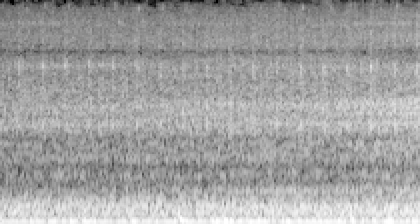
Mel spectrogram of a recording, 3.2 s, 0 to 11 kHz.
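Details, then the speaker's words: Chevy truck V8 just after full engine rebuild, first start on 4-year-old fuel, oil still priming lifters and rockers: steady low rumble idle growing quieter, belt squeak and tick gone, slight hesitation, smoke from oil burning off exhaust. "See how it's starting to get more quiet? The belt is not squeaking and you don't hear that tick anymore."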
